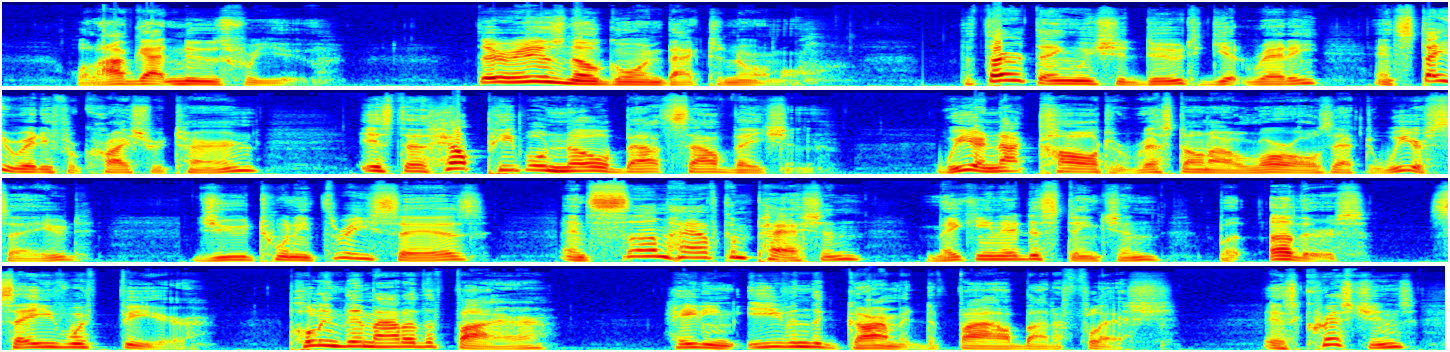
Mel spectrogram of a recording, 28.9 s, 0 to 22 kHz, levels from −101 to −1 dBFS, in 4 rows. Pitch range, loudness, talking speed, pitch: 110-165 Hz, -16 LUFS, 165 wpm, 130 Hz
